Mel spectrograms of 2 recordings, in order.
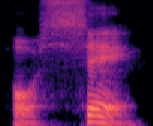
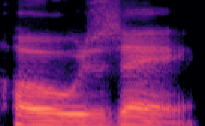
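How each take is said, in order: First: The stress is on the last syllable. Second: The stress is not on the last syllable. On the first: This is the Spanish way of saying it. "the emphasis is on the last syllable" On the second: This is the English way of saying it. "In English, we say Jose"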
